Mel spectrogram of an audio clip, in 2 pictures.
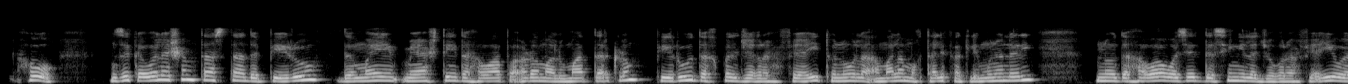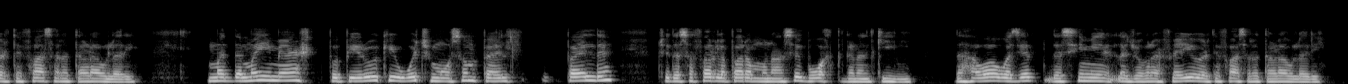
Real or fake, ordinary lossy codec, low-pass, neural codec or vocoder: real; none; 5.4 kHz; none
